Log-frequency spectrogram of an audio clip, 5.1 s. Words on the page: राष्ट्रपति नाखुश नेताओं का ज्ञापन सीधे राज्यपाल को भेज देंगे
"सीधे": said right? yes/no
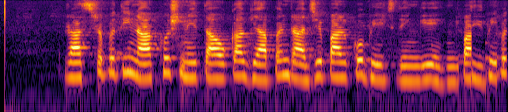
no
